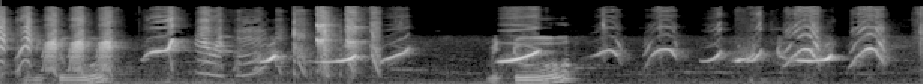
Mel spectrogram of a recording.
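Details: Pet parrot repeating the word "mummy" and mimicking speech indoors: clipped voiced syllables, then a run of sharp whistled notes arching up and down, some squeaky chirps, spaced by short pauses.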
